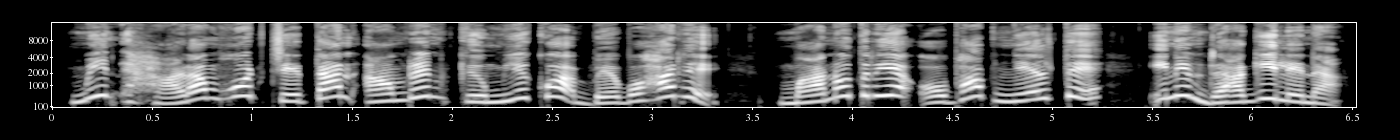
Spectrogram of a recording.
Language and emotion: Santali, angry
